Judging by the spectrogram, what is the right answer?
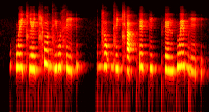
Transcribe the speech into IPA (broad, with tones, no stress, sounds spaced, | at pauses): h w e˧ t͡ɕ ẽ˨˩ t͡ɕʰ o˥˧ d͡z j u˧ s i˨ ʔ | d͡z o˦ ʔ d͡z i˧ t͡ɕʰ a˨ ʔ pʰ e˥˧ k i˨ k̚ pʰ ẽ˨˩ n t̪ w e˦ b i˨ ʔ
